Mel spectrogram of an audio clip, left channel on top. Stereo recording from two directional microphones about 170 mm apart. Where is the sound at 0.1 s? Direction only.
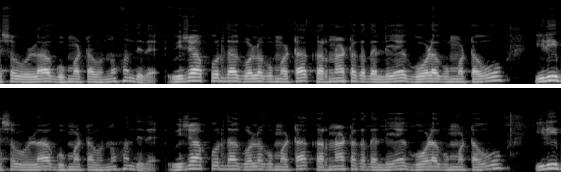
30° left (ahead or behind).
